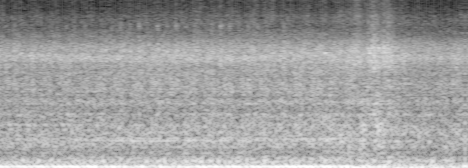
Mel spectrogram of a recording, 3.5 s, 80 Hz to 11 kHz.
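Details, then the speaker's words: Soviet MAZ KS-3571-1 truck crane diesel, started after repair: catches instantly into a steady, even, low idle with no knocks or misses; oil pressure reads 6 and the warning lamp goes out. "Блин, я не могу, как он запускается. Ты чувствуешь, Дима? Ракета! Просто с полтыка."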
